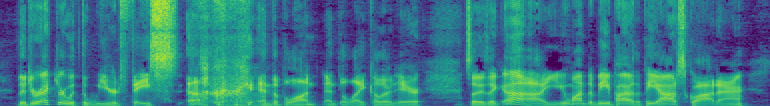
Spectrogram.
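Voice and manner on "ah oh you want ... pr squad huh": put-on higher-pitched, old-time gangster voice. Storyteller voicing Director Netsuki as they come to see him, Director Netsuki voice. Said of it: "he also talks like an old timey gangster".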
